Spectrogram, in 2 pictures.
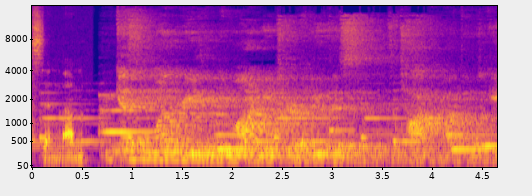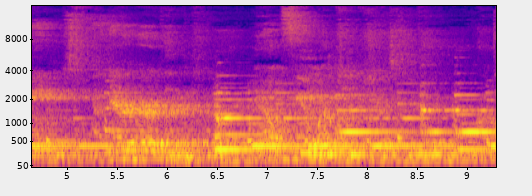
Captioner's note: echo from gamey stuff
